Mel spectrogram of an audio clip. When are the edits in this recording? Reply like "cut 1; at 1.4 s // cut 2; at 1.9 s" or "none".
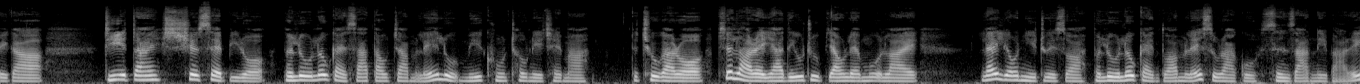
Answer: cut 1; at 7.1 s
